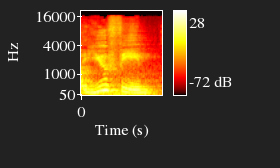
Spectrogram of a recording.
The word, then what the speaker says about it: eufy: That's just no, Yuffie, we named him Eugene. It's spelled E-U-F-Y.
